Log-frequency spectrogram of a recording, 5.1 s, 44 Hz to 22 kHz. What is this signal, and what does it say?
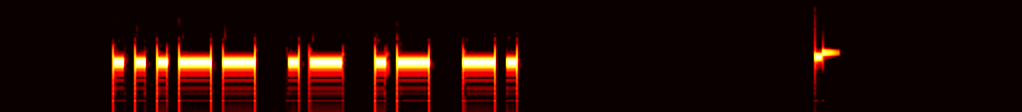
Morse code, heard as a keyed tone, about 22 wpm, 700 Hz. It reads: 3AAN
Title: Common Cut Numbers - 4-Digit 22wpm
